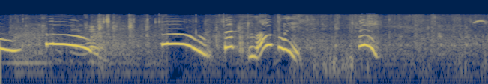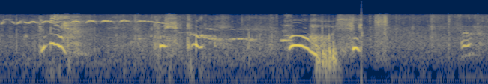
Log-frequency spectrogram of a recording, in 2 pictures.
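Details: Ten-week-old Scottish Terrier puppies whining and yelping in a series of arched, high, sliding cries, several in quick succession, with a long thin high whistle-like squeal in the middle; a woman's soft praising voice is heard between them.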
